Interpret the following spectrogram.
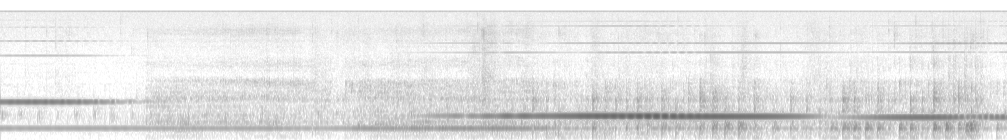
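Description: Bassoon with live electronics: a steady, pure drone is held throughout, joined by a second higher tone about four seconds in, under a fast flickering, crackling texture that swells to its loudest around six to seven seconds and briefly drops away near eight.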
